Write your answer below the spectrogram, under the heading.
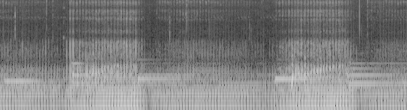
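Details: Warm, rumbling purr from a cat lying by a crackling fireplace in winter. Two long swells of low vibration, each about a second, separated by quieter stretches, with occasional sharp crackles and soft sustained music tones.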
